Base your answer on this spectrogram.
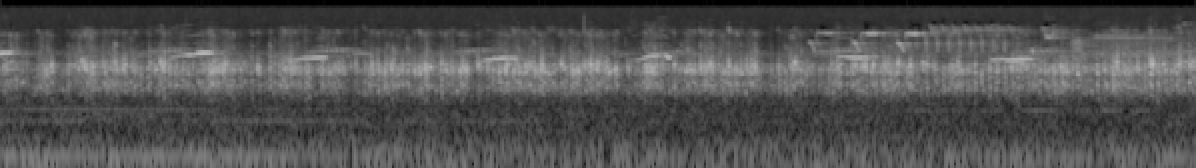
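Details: Frogs croaking together near city life, a dense buzzing chorus that never breaks, with repeated short rising whistles and a higher faint chirp near the end.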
